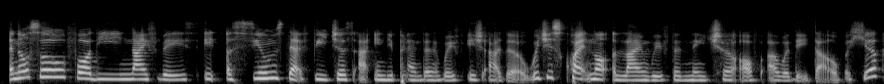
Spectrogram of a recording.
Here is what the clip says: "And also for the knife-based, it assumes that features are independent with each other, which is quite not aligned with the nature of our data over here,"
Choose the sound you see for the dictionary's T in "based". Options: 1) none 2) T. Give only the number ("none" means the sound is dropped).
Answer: 1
